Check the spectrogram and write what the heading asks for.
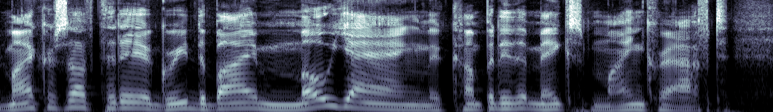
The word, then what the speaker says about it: Mojang: big money-making machine in Mojang. So yeah, we'll see. I noticed you pronounced it Mojang and I pronounced it Mojang. I was trying to be Swedish.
